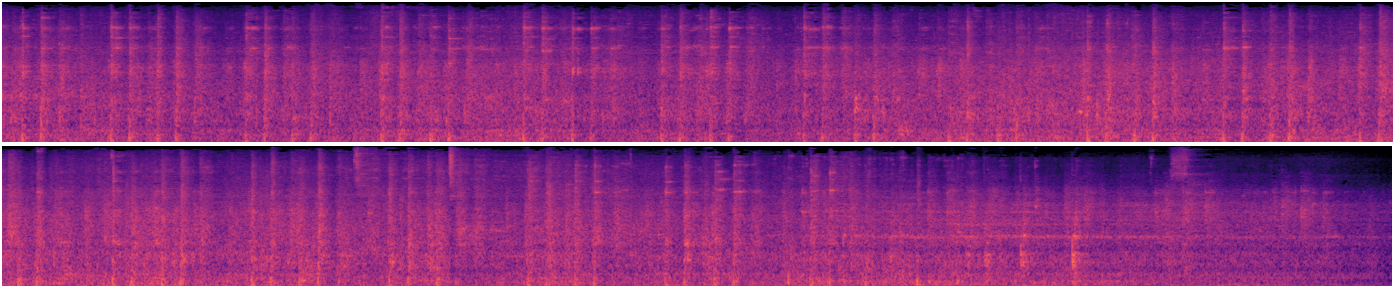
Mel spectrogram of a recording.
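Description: Metal wagons squeal and screech on the rails.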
